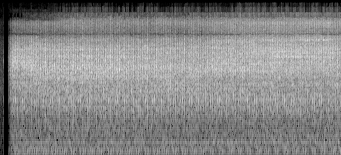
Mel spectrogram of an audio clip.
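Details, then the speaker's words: Diesel running steadily with loud, rapid puffing of about three and a half pulses a second as exhaust pressure escapes from an opened pipe; the exhaust outlet is blocked. "lub otworzyłem taki śrubokręt i zaraz go Wyjmę i Pokażę wam jak tutaj będzie kompresja waliła"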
